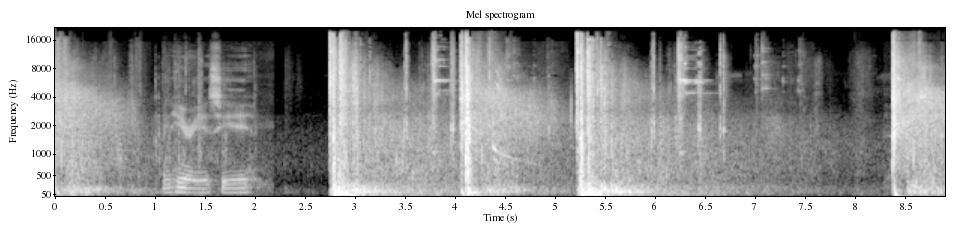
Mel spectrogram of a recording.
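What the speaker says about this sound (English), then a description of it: "Just a couple of pretty easy snipes there" Sharp, loud sniper rifle shots ring out in Call of Duty Modern Warfare, three or four separate cracks with echoing tails, spaced a second or two apart, with someone briefly talking before the first shot.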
